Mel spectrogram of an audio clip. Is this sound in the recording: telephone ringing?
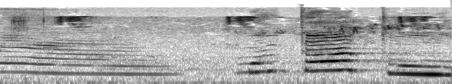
no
